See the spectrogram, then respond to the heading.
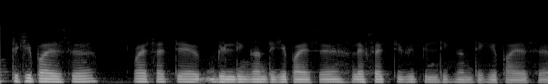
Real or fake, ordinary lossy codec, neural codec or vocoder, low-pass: real; AAC, 48 kbps; none; 5.4 kHz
